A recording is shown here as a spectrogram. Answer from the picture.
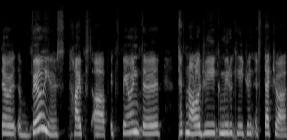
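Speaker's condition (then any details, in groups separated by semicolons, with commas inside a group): Deafness; deaf woman, about 25 years passing as hearing, about ten years of speech therapy; uses hearing aids and closed captioning, not fluent in sign language; speaks well after about ten years of speech therapy, relearned how to speak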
